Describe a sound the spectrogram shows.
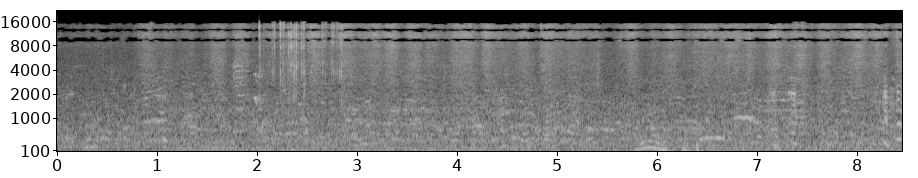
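A young man slurps and chews food.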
